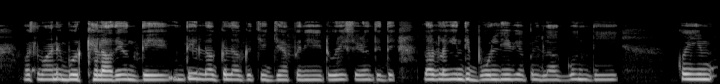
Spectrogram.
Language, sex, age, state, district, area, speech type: Dogri, female, 18-30, Jammu and Kashmir, Udhampur, rural, spontaneous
